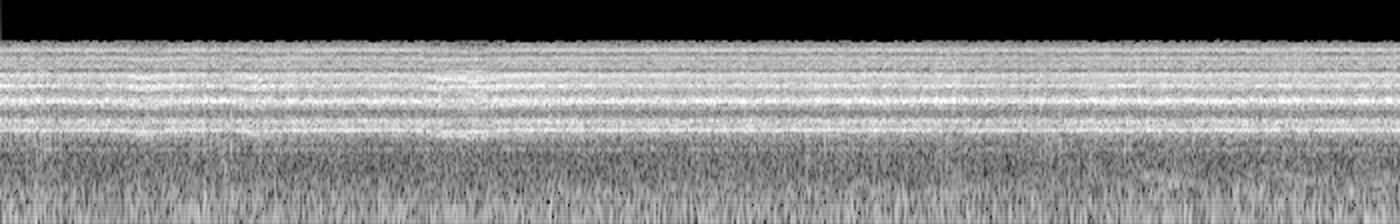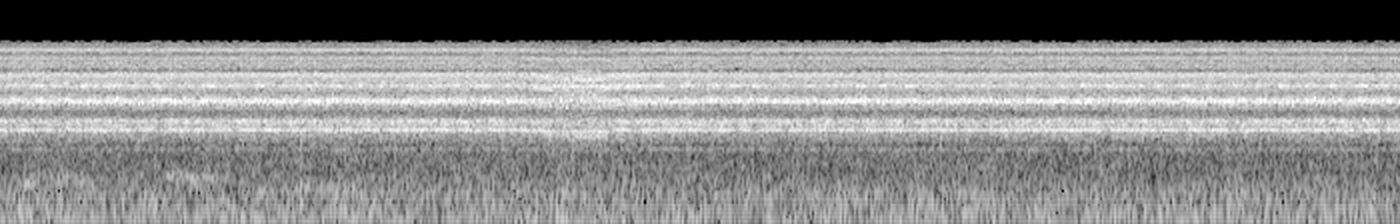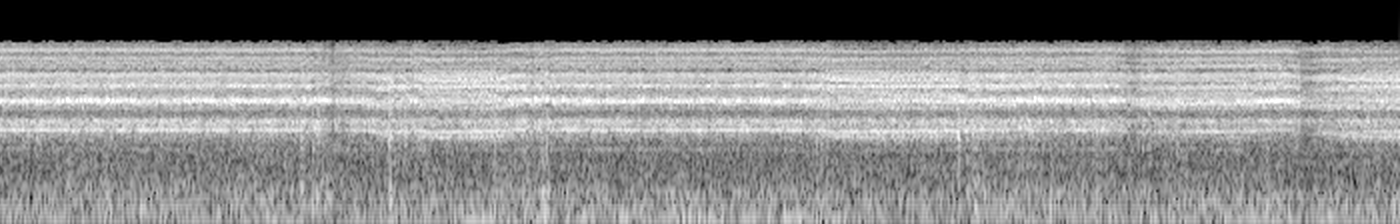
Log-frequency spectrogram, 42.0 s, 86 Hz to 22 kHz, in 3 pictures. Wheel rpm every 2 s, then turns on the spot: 230, 230, 230, 230, 230, 240, 240, 240, 230, 230, 230, 230, 230, 230, 230, 230, 220, 230, 220, 230, 220.
none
